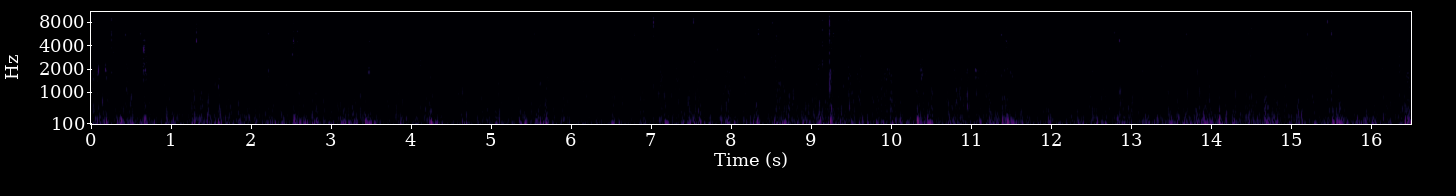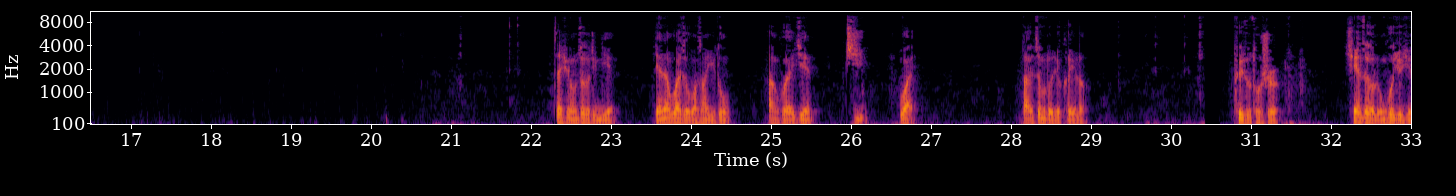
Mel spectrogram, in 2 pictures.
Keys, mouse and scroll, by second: 0.2 scroll down 2, 0.4 shift+middle click, 1.0 click, 1.4 g, 2.3 click, 2.6 g, 3.4 click, 3.4 g, 4.2 click, 4.3 g, 5.5 drag, 5.6 g, 7.0 drag, 7.1 g, 7.9 click, 8.0 g, 8.6 click, 8.6 g, 9.3-10.0 shift+middle drag, 10.0 click, 10.4 g, 11.4 drag, 11.5 g, 12.8 click, 12.8 g, 13.4 click, 13.4 g, 13.8 click, 13.9 g, 15.5 click, 15.6 g, 16.4 drag, 16.4 g, 17.3 drag, 17.4 g, 18.1 click, 18.2 g, 19.2 click, 19.3 g, 20.3-21.6 scroll up 4, 20.4 shift+middle drag, 21.8 click, 26.0 g, 29.3-29.8 scroll down 5, 29.8-30.6 shift+middle drag, 31.5 alt+z.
